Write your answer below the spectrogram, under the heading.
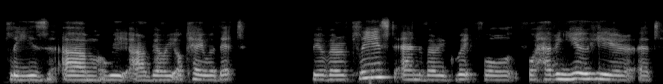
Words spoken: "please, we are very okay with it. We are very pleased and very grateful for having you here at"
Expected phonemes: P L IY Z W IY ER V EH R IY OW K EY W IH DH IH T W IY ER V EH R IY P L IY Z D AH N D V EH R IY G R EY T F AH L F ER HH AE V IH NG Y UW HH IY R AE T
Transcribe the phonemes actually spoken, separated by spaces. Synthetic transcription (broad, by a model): P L IY Z W IY ER V EH R IY OW K EY W IH DH IH T W IY ER V EH R IY P L IY Z D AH N V EH R IY G R EY T F AH L F ER HH AE V IH NG Y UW HH IY R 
